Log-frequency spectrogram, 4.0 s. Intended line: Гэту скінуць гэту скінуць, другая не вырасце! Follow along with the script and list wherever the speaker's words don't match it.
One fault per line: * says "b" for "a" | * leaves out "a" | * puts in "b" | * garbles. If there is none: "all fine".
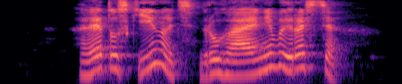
* leaves out "гэту скінуць"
